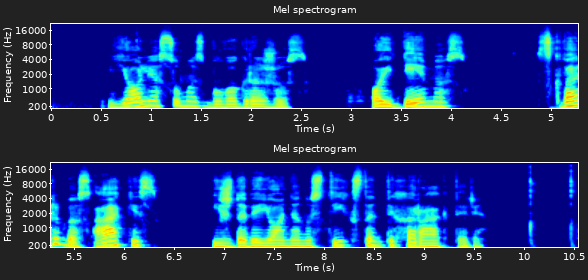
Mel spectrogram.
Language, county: Lithuanian, Šiauliai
